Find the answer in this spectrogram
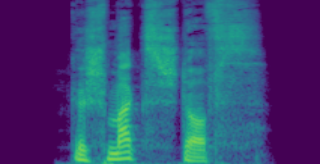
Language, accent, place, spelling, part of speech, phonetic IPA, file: German, Germany, Berlin, Geschmacksstoffs, noun, [ɡəˈʃmaksˌʃtɔfs], De-Geschmacksstoffs.ogg
- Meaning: genitive singular of Geschmacksstoff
